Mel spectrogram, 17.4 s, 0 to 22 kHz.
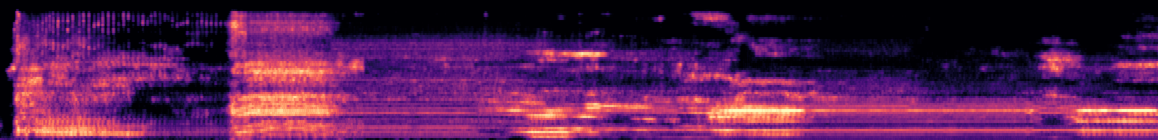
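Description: An Ogawa SY660R power sprayer with a 1.2 horsepower, 26 cc engine is started, then runs loud and close with a buzzing, chainsaw-like drone whose pitch wavers as it sprays.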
